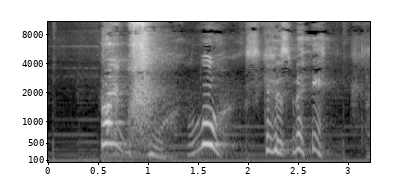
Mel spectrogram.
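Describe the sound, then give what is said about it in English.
A loud sneeze with a sharp breathy burst, followed by a few more voiced, halting gasps as if another sneeze is building. “Preparing for a sneeze.”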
